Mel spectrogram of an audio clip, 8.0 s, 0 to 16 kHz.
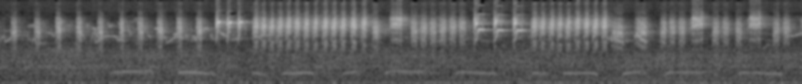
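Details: Sedge warbler singing vigorously at RSPB Fowlmere on an early July 2013 morning in sunshine: rapid chattering, buzzy high notes and scratchy trills, with a soft, low wavering note repeated about every half second beneath.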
